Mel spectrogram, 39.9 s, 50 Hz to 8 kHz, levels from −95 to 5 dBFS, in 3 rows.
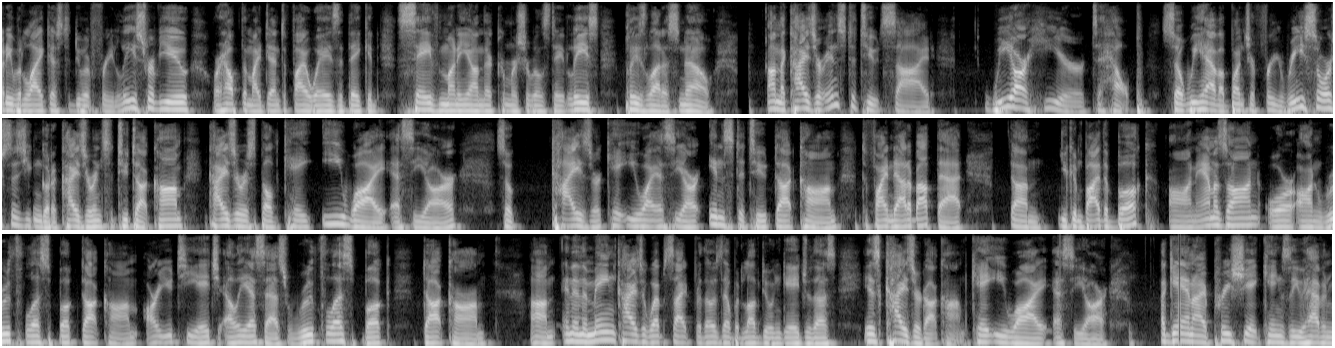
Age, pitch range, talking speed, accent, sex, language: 30-49, 110-130 Hz, 155 wpm, American, male, English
